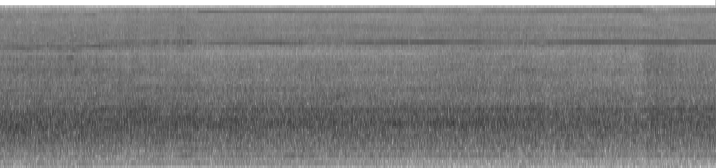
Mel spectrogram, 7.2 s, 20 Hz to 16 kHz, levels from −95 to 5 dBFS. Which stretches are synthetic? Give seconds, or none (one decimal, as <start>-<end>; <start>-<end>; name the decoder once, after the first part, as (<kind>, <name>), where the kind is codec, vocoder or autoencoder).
1.0-2.0 (codec, SNAC)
